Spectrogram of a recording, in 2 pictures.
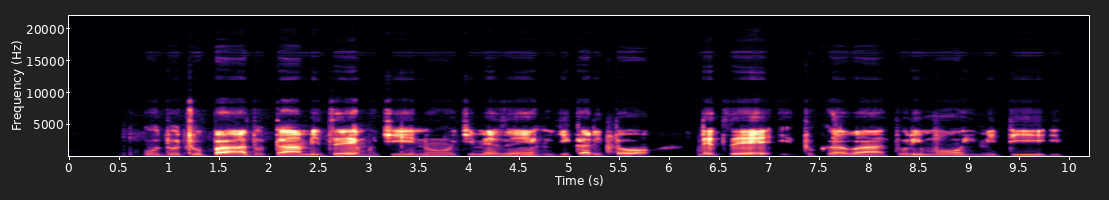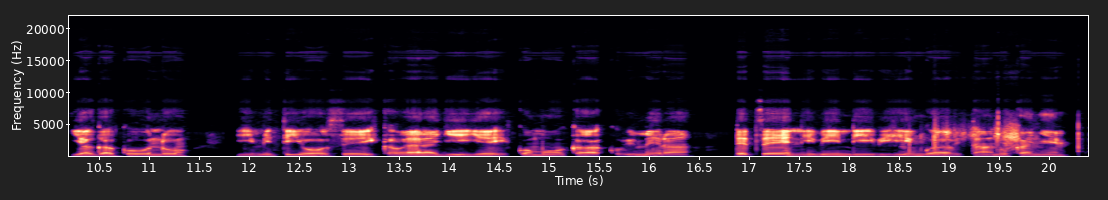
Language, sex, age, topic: Kinyarwanda, male, 18-24, health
